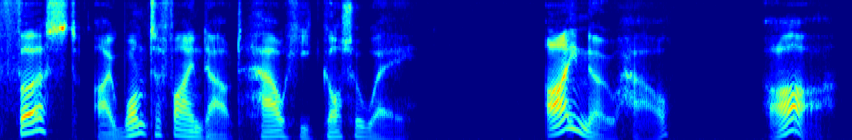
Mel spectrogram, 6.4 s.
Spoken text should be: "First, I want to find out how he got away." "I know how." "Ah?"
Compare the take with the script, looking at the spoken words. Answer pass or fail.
pass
